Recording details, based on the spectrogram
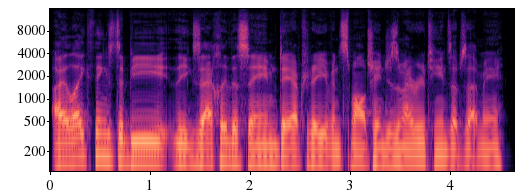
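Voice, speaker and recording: A man's voice: mid-range voice, fairly even intonation, brisk, dark tone, smooth, no echo, clean studio sound. A young adult man streaming live, reading questions aloud and answering in a rambling, casual way full of fillers and restarts. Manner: rambling, filler-heavy, self-correcting, chuckles.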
